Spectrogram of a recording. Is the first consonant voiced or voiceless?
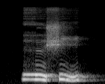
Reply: voiced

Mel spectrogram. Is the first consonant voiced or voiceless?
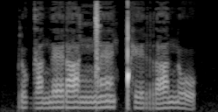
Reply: voiced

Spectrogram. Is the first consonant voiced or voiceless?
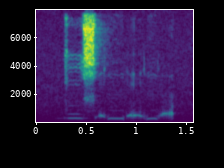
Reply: voiced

